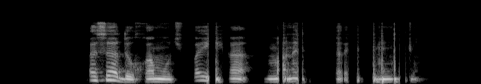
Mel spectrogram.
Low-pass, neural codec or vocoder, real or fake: 7.2 kHz; codec, 16 kHz in and 24 kHz out, 1 kbps, XY-Tokenizer; fake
